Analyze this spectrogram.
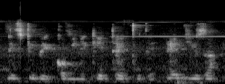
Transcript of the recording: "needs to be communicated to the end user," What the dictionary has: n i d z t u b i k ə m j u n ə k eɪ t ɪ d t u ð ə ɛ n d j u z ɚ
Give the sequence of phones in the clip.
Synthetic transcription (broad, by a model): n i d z t u b i k ə m j u n ə k eɪ t ɪ d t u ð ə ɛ d j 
